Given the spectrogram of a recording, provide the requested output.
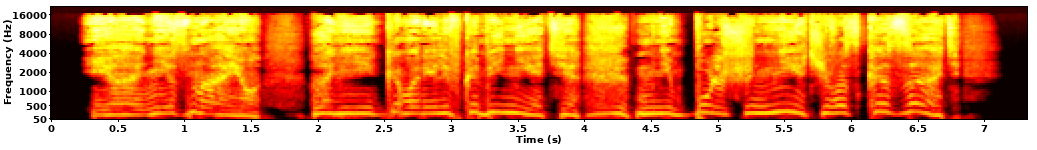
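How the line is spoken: Hoarse rasp. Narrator (Russian): Прохрипела Габриэла

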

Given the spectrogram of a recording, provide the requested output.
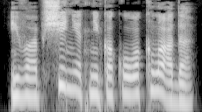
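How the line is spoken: Angry. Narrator (Russian): зло сказал Степаныч

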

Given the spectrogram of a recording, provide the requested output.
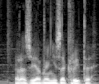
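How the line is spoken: Scoffing grunt. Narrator (Russian): Раухер хмыкнул

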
